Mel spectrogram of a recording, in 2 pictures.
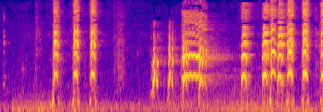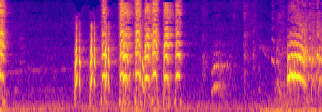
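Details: Common moorhen calling with sharp, separated clucks and a few longer, grating notes in clumps, with quiet gaps between bursts.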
